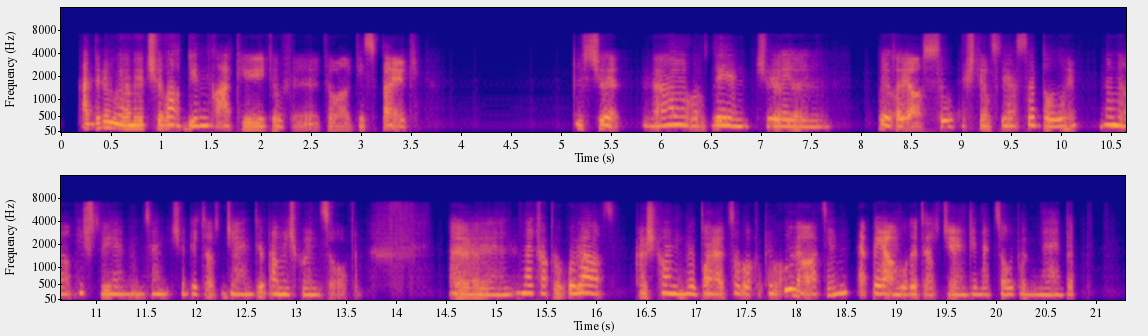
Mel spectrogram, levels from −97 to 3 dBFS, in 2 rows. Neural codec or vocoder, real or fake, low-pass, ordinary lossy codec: codec, 16 kHz, 0.5 kbps, FreqCodec, smaller model; fake; 7.2 kHz; none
